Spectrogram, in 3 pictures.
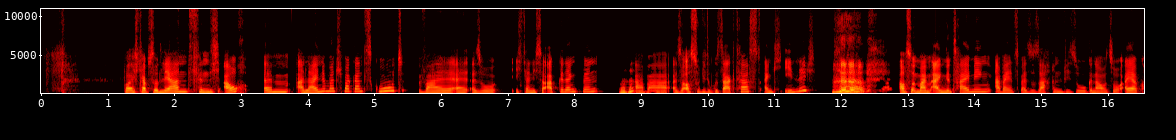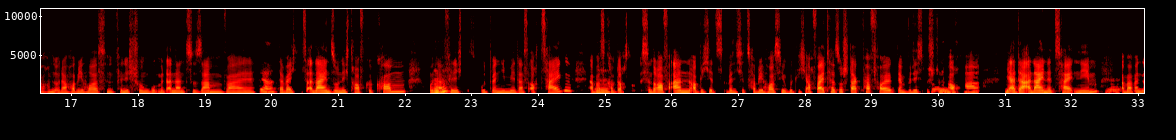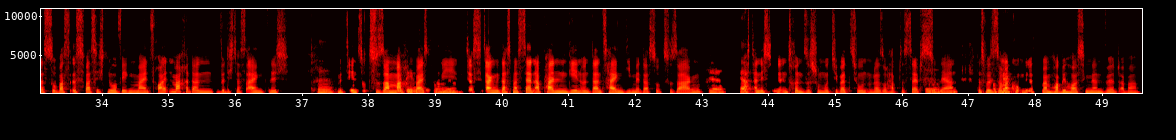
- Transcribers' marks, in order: other background noise; chuckle; in English: "Hobby-horsen"; in English: "Hobby Horsing"; in English: "Hobby Horsing"
- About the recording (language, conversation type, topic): German, unstructured, Was macht Lernen für dich spannend?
